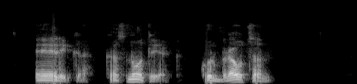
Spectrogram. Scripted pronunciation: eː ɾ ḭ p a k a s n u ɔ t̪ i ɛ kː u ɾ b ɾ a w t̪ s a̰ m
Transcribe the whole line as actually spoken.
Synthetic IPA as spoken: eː ɾ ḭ k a k a s n u ɔ t̪ i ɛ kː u ɾ b ɾ a w t̪ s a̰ m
